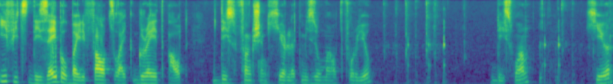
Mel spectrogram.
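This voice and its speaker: A man speaks at medium pitch and a very slow pace, with long, frequent pauses. Background noise is noticeable. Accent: non-native. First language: not English. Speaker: gaming tutorial youtuber. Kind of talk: tutorial. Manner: halting, frequent filler uhs.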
